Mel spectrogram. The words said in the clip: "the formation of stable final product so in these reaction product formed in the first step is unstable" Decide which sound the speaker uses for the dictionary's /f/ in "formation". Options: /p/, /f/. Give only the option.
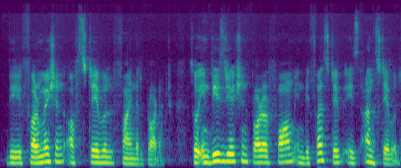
/f/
